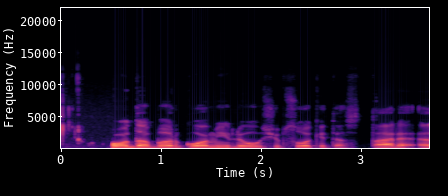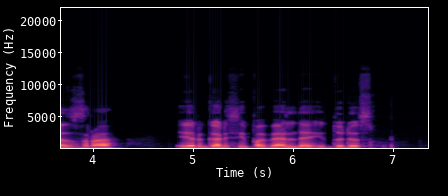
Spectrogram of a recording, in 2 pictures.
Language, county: Lithuanian, Šiauliai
